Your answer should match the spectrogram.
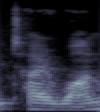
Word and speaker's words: Taijuan: Right now, and this is news this week, they got Tajon Walker, and I've been saying it wrong for 7 years. It's actually Taijuan Walker.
